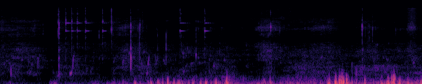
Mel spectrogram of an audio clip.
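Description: Spinning reel being cranked while playing a hooked snakehead: a low rumble of handling noise with many fast small clicks, starting about half a second in and growing louder near the end.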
